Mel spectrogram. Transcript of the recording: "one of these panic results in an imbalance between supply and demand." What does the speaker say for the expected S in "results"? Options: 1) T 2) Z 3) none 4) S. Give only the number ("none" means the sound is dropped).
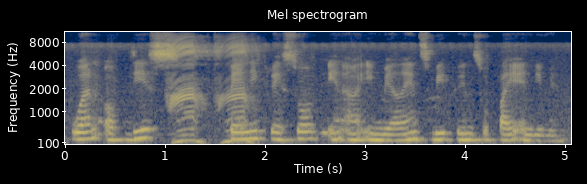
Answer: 3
